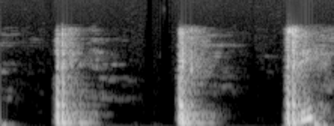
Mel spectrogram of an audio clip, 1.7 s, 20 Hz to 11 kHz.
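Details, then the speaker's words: A gallop rhythm, with S3 and S4 heard together alongside S1 and S2, giving a galloping cadence; S4 comes from atrial contraction forcing the last blood through the AV valves. "when all these heart stones are there together it will here like this can you observe it's like galloping of your arsenal"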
